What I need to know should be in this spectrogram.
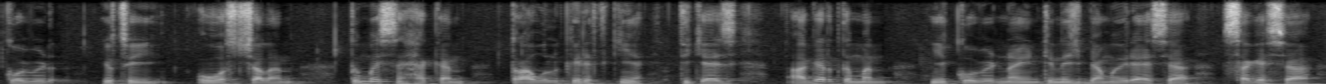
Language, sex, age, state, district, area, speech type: Kashmiri, male, 18-30, Jammu and Kashmir, Anantnag, rural, spontaneous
